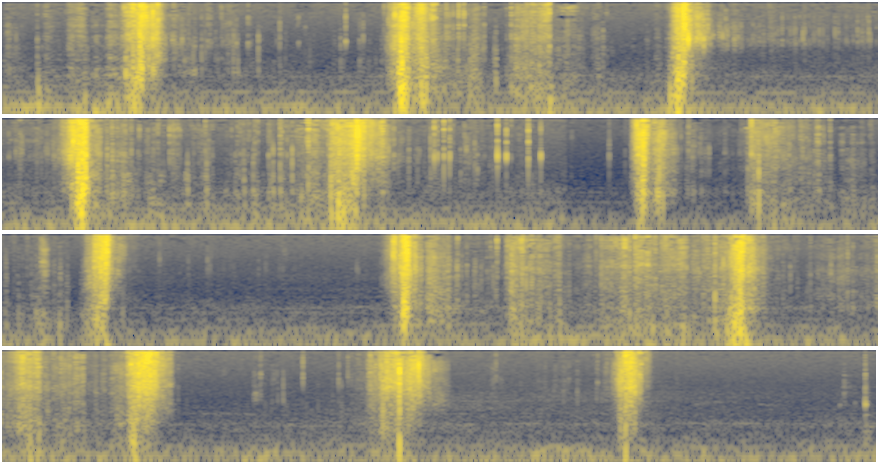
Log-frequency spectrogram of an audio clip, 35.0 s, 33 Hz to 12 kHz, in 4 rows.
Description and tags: Percussive scrunching of paper. Stereo Tascam DR-05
